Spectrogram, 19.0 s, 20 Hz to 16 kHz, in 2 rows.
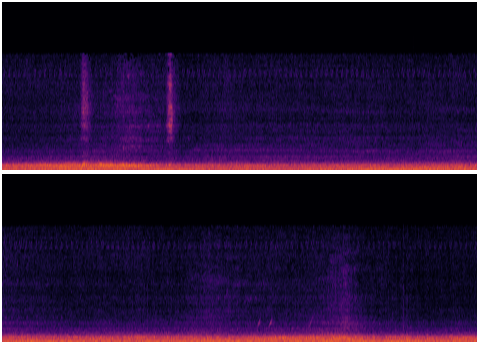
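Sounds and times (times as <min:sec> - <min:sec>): vehicle engine and road rumble: 0:00.0 - 0:19.0.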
